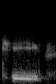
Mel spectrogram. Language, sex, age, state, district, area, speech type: Kashmiri, male, 45-60, Jammu and Kashmir, Ganderbal, urban, conversation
